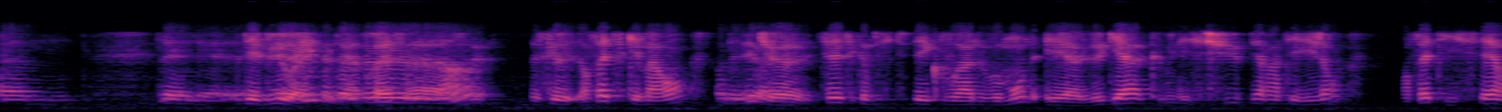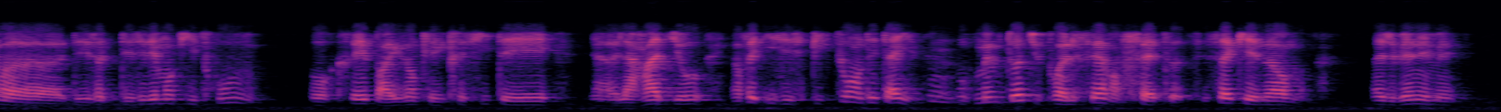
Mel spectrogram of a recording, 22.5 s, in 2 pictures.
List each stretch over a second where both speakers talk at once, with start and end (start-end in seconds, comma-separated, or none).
1.8-3.5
